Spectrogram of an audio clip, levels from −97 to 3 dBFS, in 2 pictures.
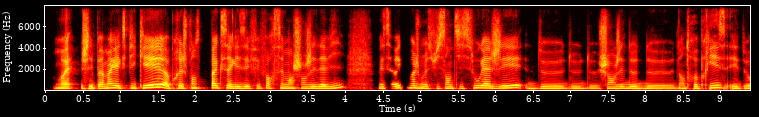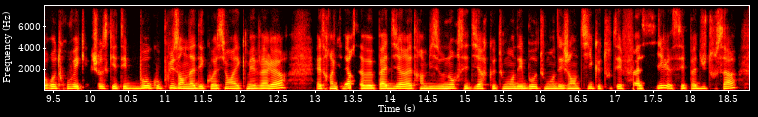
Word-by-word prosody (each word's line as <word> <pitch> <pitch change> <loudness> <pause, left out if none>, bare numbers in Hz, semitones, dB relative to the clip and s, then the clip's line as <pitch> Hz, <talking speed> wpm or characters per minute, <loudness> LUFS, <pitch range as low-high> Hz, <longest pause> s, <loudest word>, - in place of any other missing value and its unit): Ouais, 190 -1 +4
j'ai 160 -3 +1
pas 175 +3 +1
mal 205 +3 +4
expliqué, 210 +6 +6
après 195 -7 +4
je - - -7
pense 195 -1 0
pas 200 +2 +2
que 205 - -3
ça 210 - +2
les 175 0 +2
ait 190 - +2
fait 195 +3 -5
forcément 190 0 0
changer 185 -1 +1
d'avis, 175 - 0 0.4
mais 185 - -1
c'est 180 - -5
vrai 190 - +2
que 210 - -19
moi, 210 - +1
je 200 - +1
me 185 - +3
suis 170 +2 -5
sentie 175 0 -1
soulagée 200 +4 +3
de 160 -1 -3
de 155 +1 -6
de 150 0 -9
changer 180 +3 0
de 180 -2 0
de 150 -1 -4
d'entreprise 175 +8 -1
et 160 0 0
de 155 0 -5
retrouver 170 +4 -1
quelque - - -17
chose 190 -2 -2
qui 170 - -2
était 160 0 -2
beaucoup 185 +6 0
plus 195 +3 -1
en 175 -2 +3
adéquation 160 +2 -1
avec 165 0 -3
mes 160 - +2
valeurs. 170 +9 0 0.4
Être 160 +1 -2
un - - +1
leader, 175 +4 0
ça 155 - +1
veut 150 -1 +4
pas 165 +2 +1
dire 170 +3 +1
être 155 0 -3
un - - 0
bisounours 160 +3 0
et 155 - 0
dire 165 +3 -2
que 160 - -5
tout 165 +2 -6
le 165 - +1
monde 170 -1 +1
est 160 - +2
beau, 165 +3 -1
tout 165 0 -7
le - - 0
monde 165 0 -1
est 160 - 0
gentil, 160 +4 -2
que 165 -1 -5
tout 170 - -17
est 165 - 0
facile, 175 +6 -3
c'est 155 +1 -5
pas 160 +2 -4
du 165 +1 -5
tout 165 0 -15
ça. 185 +6 -3
170 Hz, 255 wpm, -20 LUFS, 155-190 Hz, 0.4 s, expliqué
